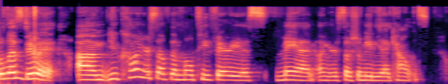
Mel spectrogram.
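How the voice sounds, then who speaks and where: In a very clean recording with a silent background, a woman with an American accent talks at a moderate pace, hardly pausing at all. She has a plain, everyday voice, fairly high in pitch, with lively intonation. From Georgia, US South. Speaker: podcast host. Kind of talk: casual interview.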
